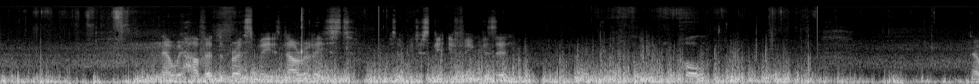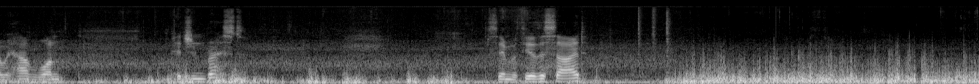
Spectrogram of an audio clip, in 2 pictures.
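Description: Single-sample bit error spikes land at 3.79 s, 6.58 s, 8.17 s and 17.55 s. Each is one flipped bit shifting a sample by a power of two, peaking at about -5, -23, -5 and -17 dBFS. Each is heard as one sharp broadband tick unrelated to the surrounding sound.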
